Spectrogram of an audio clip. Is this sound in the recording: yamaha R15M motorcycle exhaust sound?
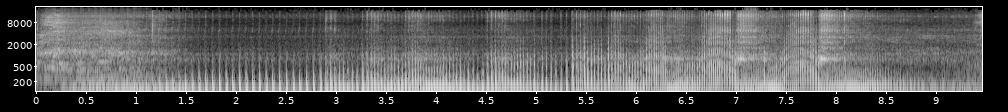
yes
